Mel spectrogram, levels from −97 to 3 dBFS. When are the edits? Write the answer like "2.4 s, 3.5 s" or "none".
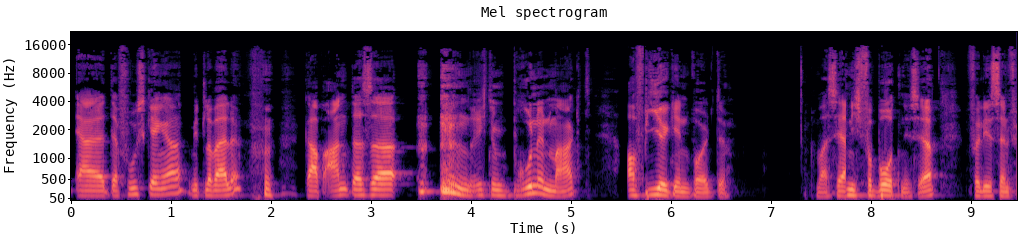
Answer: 5.7 s, 7.7 s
